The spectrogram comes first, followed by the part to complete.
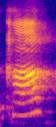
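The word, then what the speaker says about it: כ: And the like or the as is a ka. Yeah, a ka or a cha, depending again what's before it. So the one with the dot in it is a bet. Yep. If it has a dot, it's a bet. Yeah. If it has no dot, it's a vet. Right. And the ka always has a dot. A ka has a dot and a cha has no dot.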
